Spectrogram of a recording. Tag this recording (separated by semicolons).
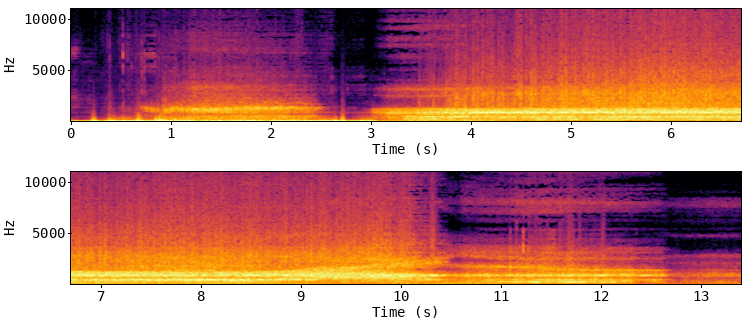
kaoss; musik; noisy; processed; vocals; weird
